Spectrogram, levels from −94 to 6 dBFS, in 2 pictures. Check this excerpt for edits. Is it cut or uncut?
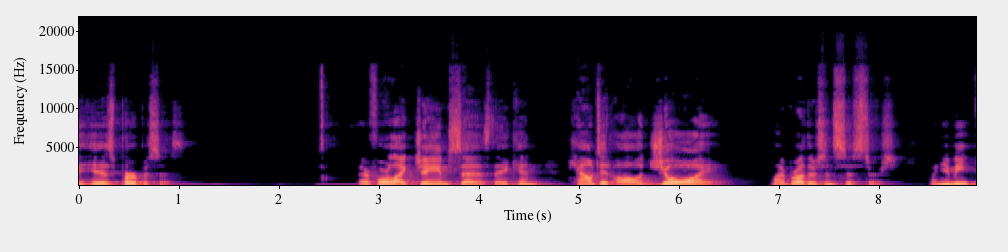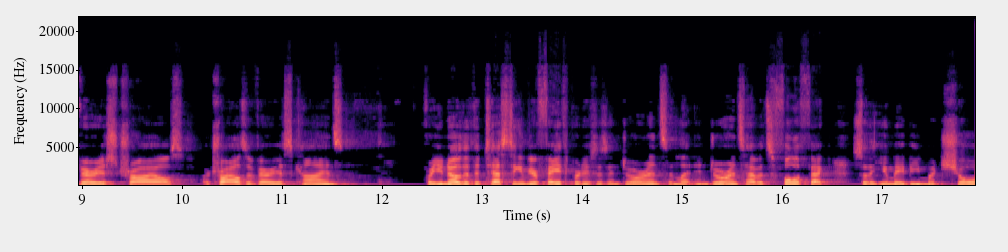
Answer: uncut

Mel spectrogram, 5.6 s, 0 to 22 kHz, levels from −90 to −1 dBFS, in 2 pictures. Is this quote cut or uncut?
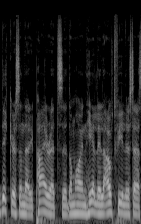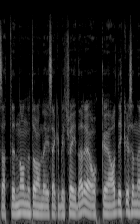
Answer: uncut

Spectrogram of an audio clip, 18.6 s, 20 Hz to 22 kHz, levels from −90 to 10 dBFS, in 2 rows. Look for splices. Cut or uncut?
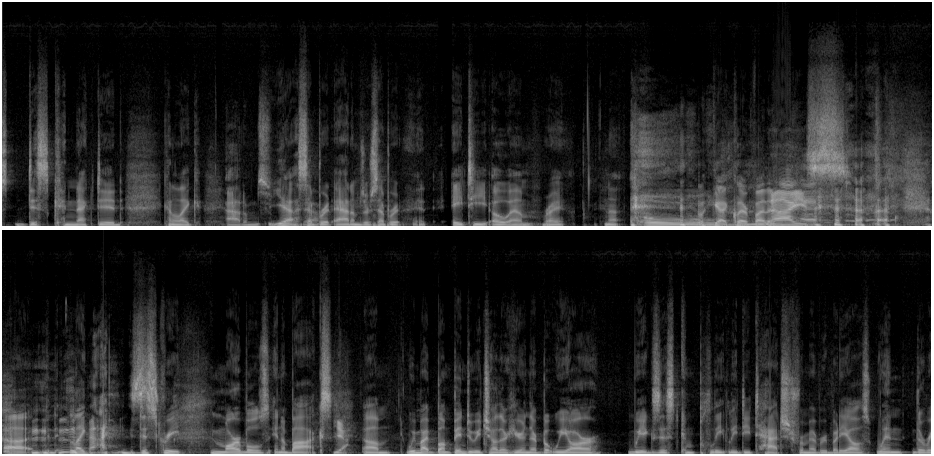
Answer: uncut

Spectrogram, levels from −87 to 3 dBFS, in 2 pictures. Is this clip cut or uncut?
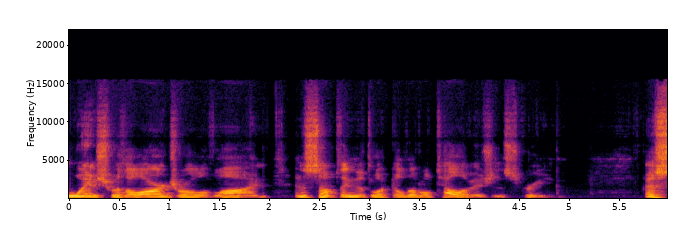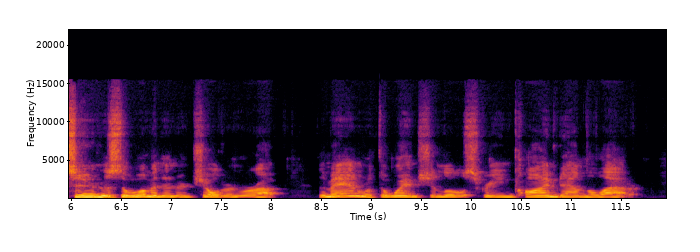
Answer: cut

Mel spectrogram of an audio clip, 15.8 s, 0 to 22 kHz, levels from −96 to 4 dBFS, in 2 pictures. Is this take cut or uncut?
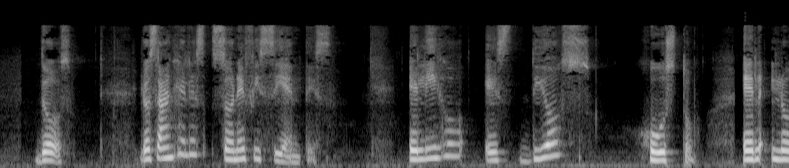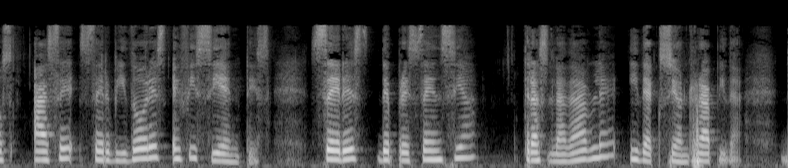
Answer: cut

